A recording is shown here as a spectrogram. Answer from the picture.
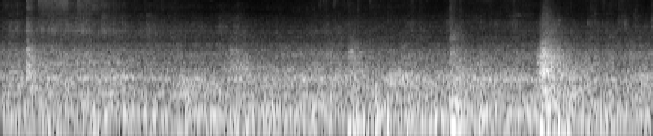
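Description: Container freight train's wagons rolling past on the rails, a steady rumble of wheels on track broken by a few short knocks, the loudest about four and a half seconds in.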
